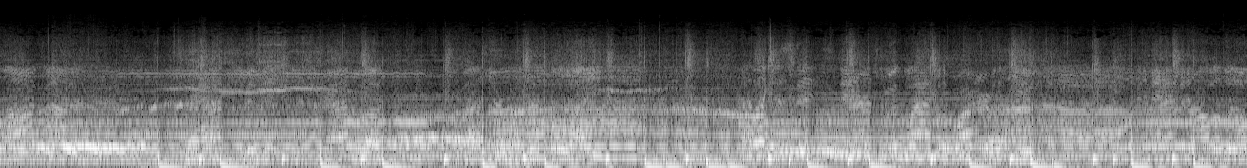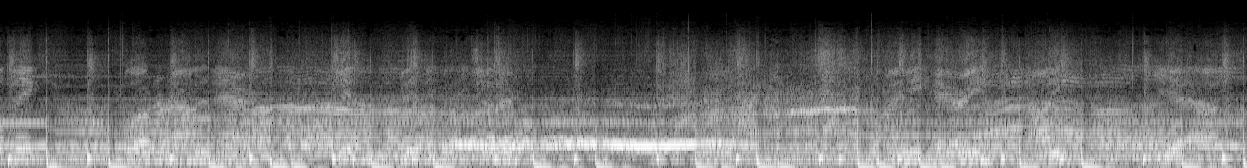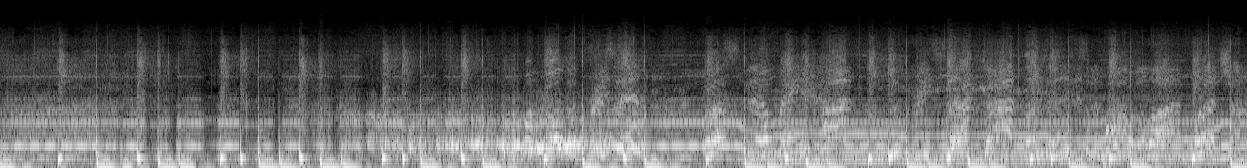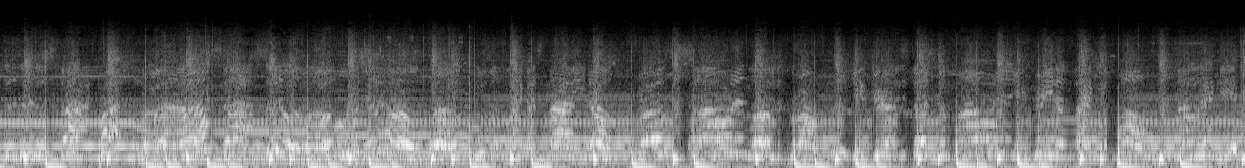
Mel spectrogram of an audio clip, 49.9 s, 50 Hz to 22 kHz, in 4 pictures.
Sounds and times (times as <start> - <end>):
Music: 0.0 - 49.8.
